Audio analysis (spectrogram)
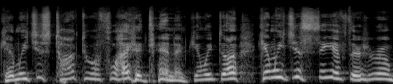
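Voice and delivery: high, urgent, begging, imploring pleading. Retelling how you begged her at boarding to get your guitar on, acting out pleading. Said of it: "start pleading with her".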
